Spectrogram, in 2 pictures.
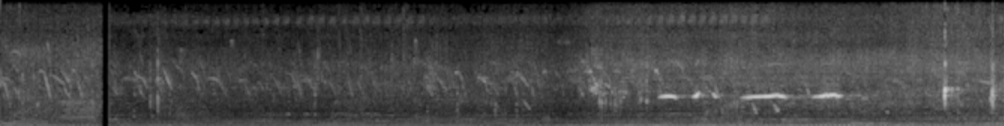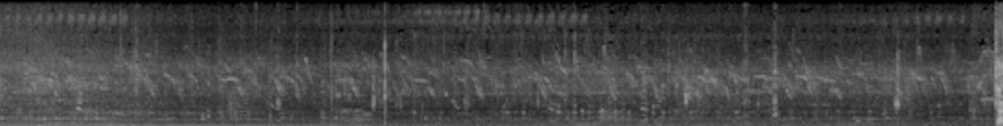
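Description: Domestic chickens clucking in a flock, with a few high chirps about seven seconds in, over a constant low rumble that grows louder for several seconds in the middle.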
